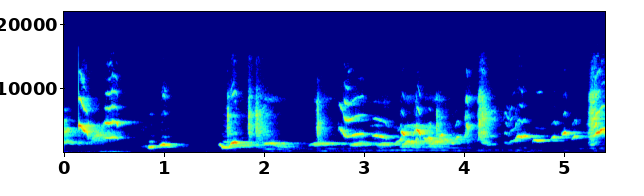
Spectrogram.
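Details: Loud ketrekan song of a white-rumped shama, used to coax other birds into singing quickly. Varied phrases mix clear whistles and harsh rattles, broken by brief pauses, then a fast jumble of high, chattering notes.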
